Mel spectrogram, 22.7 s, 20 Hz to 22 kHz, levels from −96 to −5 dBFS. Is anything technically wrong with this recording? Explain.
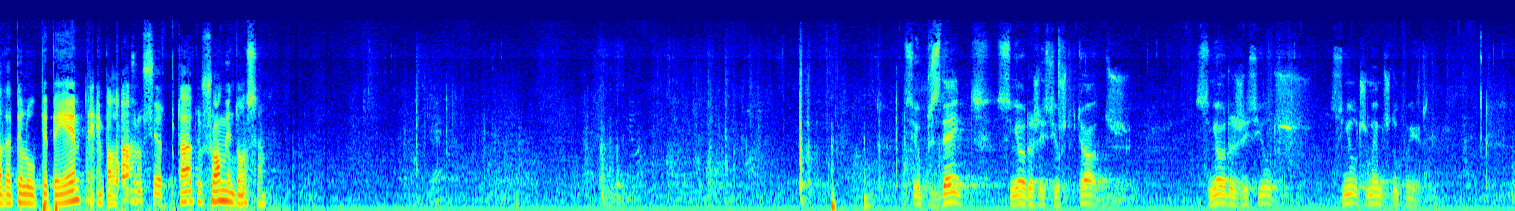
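Yes, two separate network-playback faults are audible.

From 1.29 to 4.97 s there is repeated packet loss, producing the robotic sound. Dozens of short holes appear in quick succession, the longest about 55 ms. Each is patched by stretching out the last bit of sound, so about 19% of this stretch is concealment. The audio turns choppy and robotic, with fragments missing. Unlike a single dropout, the holes keep recurring, giving a sustained mechanical texture rather than one isolated glitch.

From 11.64 to 13.01 s a jitter buffer speed-up occurs. Too much audio had piled up in the receive buffer, so the player trimmed tiny pitch-period-sized slices many times over, removing around 70 ms in total. The sound runs about 6% fast and feels hurried. What separates it from a sample-rate or resampling error is that the pitch stays the same; only the timing compresses.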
